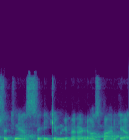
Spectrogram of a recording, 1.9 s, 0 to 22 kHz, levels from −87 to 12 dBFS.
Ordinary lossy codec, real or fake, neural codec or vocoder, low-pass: Opus, 24 kbps; fake; vocoder, 22.05 kHz, 80 mel bands, WaveNeXt; 9.9 kHz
